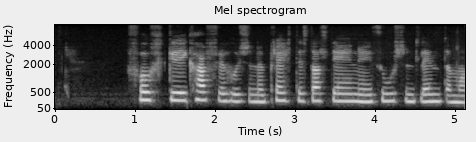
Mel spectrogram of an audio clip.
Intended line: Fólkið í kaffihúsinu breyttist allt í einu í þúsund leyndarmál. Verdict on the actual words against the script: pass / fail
pass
